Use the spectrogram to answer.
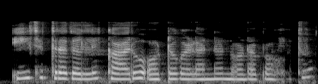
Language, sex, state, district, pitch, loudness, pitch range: Kannada, female, Karnataka, Bangalore, 250 Hz, -18 LUFS, 240-280 Hz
